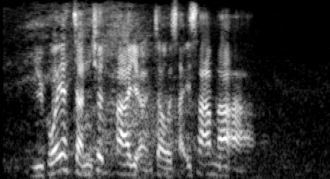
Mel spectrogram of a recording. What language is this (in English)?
Cantonese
